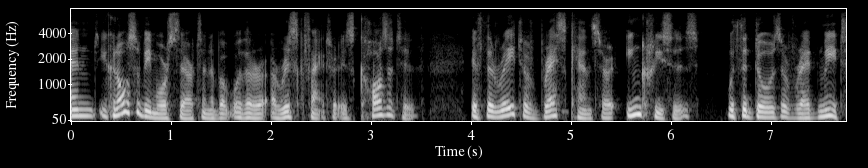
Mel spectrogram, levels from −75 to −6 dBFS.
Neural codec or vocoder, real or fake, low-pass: none; real; 7.2 kHz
